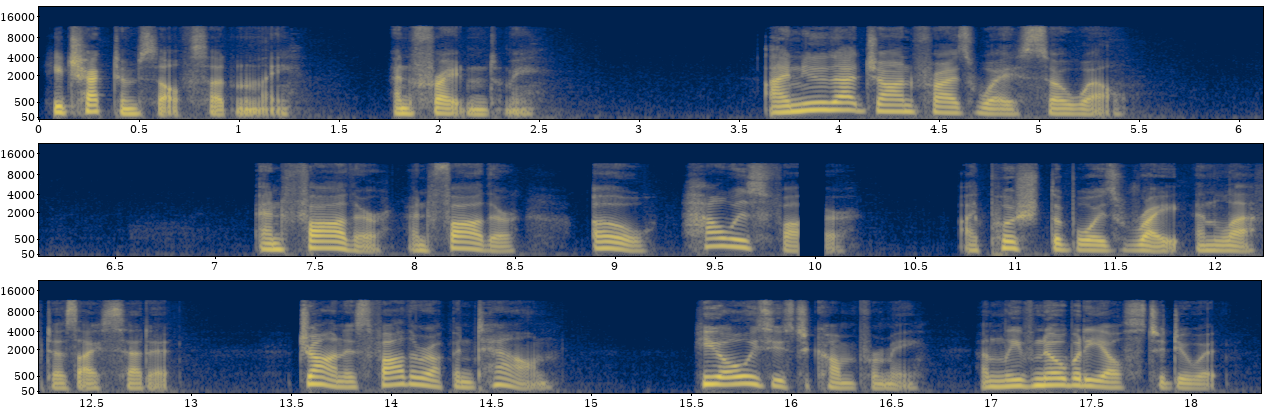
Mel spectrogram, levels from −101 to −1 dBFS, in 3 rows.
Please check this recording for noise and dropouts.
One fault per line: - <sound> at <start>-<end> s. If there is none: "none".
- dropout at 9.9-10.1 s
